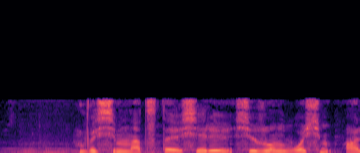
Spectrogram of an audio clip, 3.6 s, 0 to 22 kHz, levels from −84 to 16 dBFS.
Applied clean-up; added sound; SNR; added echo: none; none; none; none.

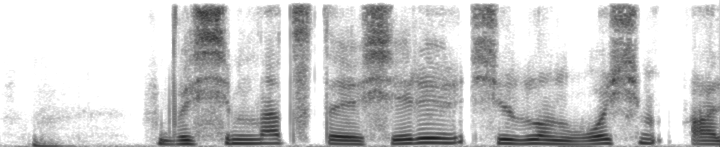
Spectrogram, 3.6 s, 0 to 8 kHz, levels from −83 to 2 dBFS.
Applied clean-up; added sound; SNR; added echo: neural diffusion model UNIVERSE++.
